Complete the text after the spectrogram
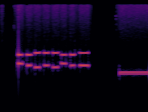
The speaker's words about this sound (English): Hold on, I'm gonna call her right now.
